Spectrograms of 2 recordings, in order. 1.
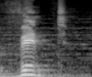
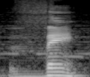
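Les consonnes finales sont prononcées à voix haute. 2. Les consonnes finales sont muettes. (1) "Je ne vais pas dire 20" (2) "Non, c'est 20"

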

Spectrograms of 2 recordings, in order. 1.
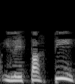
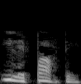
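Nó được phát âm theo kiểu Pháp. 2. Nó được phát âm theo kiểu Anh. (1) "Chẳng hạn như là party của tiếng Pháp" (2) "nếu mà nói là tiếng Anh nó đọc là"

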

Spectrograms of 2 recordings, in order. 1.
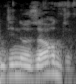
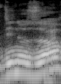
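Le nom se termine par un son D prononcé. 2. Le nom se termine sans son D final. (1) "je ne sais pas si on prononce le D" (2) "Moi je dirais Dinosaur"

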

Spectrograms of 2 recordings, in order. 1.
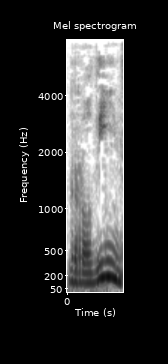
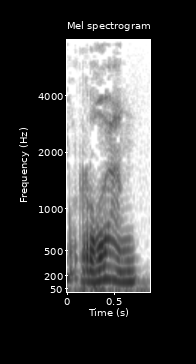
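O nome é dito com pronúncia espanhola. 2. O nome é dito com pronúncia francesa. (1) "si lo pronunciamos en español" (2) "pronunciado en francés"

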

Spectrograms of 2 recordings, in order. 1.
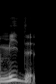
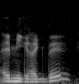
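Le nom se dit comme un seul mot, Mid. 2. Le nom se lit à partir de son orthographe. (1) "ça se prononce Mid" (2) "ils me disent c'est toi [name]"

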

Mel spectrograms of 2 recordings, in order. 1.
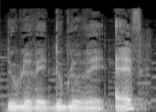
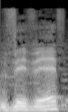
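Chaque W se dit « double-vé ». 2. Chaque W se dit un court « vé ». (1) "la lettre c'est W donc ça devrait être WWF" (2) "C'est marrant qu'on dise WWF"

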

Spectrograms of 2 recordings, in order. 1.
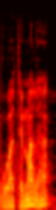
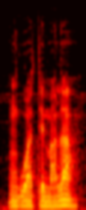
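El acento cae antes de la última sílaba. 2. El acento cae en la última sílaba.

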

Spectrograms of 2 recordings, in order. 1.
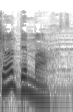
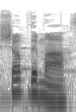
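O p no final de Champ é mudo. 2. O p no final de Champ é pronunciado.

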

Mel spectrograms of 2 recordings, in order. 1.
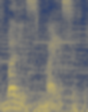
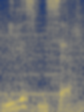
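El nombre se dice sin pronunciación francesa. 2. El nombre se dice con pronunciación francesa. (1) "no es Malice Mizer" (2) "es así como la pronunciación en francés"

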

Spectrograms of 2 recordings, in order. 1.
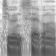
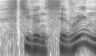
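Le nom se prononce avec des sons français. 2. Le nom se prononce avec des sons anglais.

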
